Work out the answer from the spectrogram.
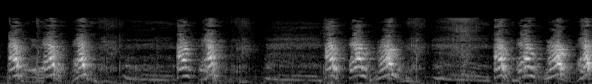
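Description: Pug barking repeatedly: about a dozen short barks in quick clusters of two to four, with brief pauses between clusters.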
